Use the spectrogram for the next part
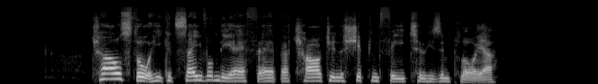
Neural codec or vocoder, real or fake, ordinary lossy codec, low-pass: none; real; Opus, 16 kbps; 14.4 kHz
